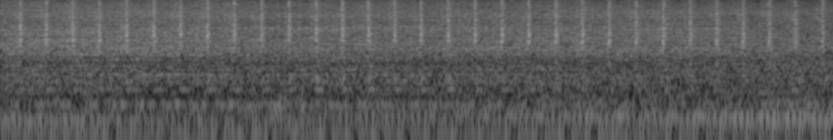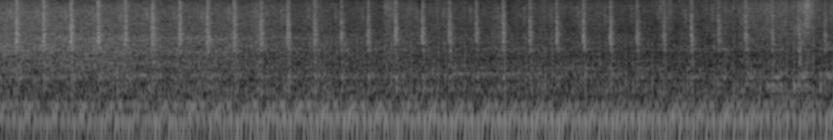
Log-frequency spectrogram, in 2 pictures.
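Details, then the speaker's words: Chevrolet Cavalier at idle after fitting a used starter: sharp regular ticks, about four a second, from the front of the engine; owner suspects worn hydraulic lifters and plans to replace them; muffler also needs fixing. "everybody seems to be running fine it's just the uh the ticking in the front and I'm going to replace those those uh lifters"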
